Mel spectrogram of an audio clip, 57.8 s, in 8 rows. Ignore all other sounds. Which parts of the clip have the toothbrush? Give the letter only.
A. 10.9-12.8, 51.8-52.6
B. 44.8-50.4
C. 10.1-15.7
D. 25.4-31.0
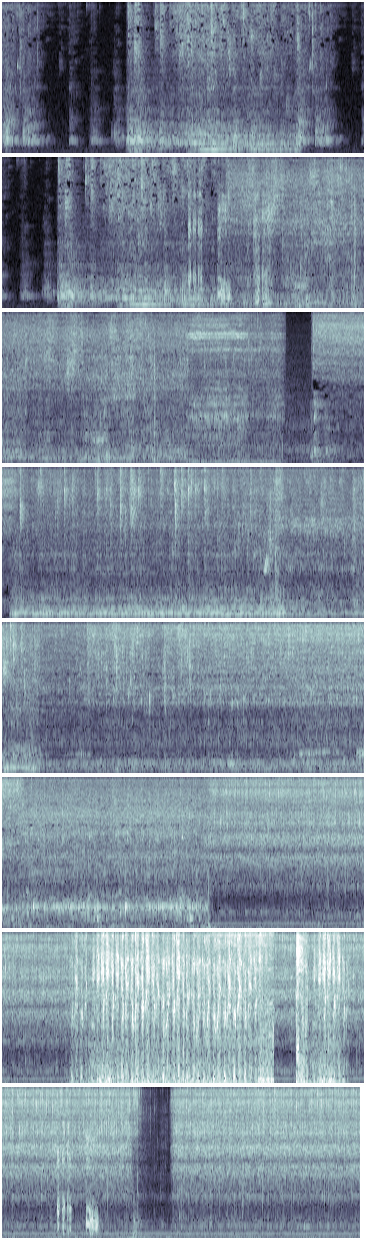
B.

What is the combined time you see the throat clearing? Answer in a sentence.
You can hear the throat clearing for 3 seconds altogether.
